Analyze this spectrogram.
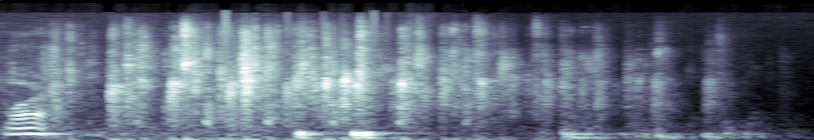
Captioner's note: audience applauds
